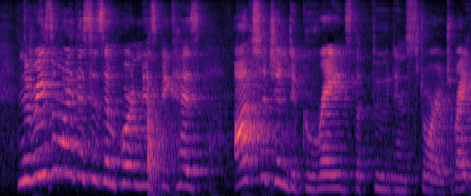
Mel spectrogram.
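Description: Moderate-paced speech from a woman, light background noise and audible room echo around it. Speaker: homesteading channel co-host. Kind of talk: tutorial. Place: kitchen.

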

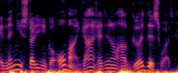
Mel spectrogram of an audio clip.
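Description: A man speaks at a very fast pace in a very deep, low pitch. Loud background noise runs behind him. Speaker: magician. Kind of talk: interview. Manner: rambling and jokey. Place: street.

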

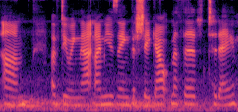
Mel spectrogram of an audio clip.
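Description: A woman talks at a moderate pace. Noticeable background noise runs beneath her. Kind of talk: casual vlog chat. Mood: relaxed, friendly. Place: garden. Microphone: phone near.

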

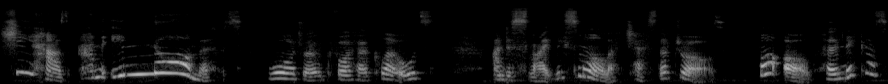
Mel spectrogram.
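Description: The voice has a husky, rough edge, a slow pace and very wide pitch swings. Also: woman, high pitch for a woman.

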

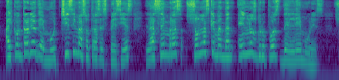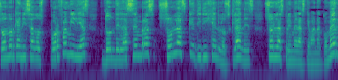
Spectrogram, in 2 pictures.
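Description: A man's lively intonation at a fairly slow pace against a quiet background. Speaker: animal facts creator. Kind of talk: educational commentary. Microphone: phone near.

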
